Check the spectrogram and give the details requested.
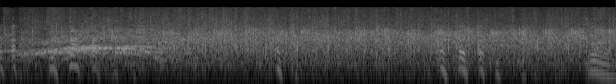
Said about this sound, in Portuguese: Eu reconheço, eu reconheço, esse aplauso como uma demonstração de amor.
